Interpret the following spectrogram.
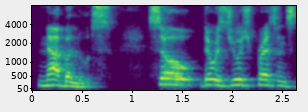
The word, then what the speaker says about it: Nablus: of Shem to Apolis which the Arabs without without the ability to to pronounce p call it nabalus so there was Jewish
